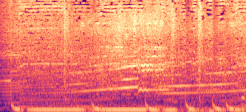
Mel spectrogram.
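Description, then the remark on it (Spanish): A racing motorcycle engine screams at high revs on the track at Cheste, where Hamilton and Rossi ride, its pitch climbing and dropping through several quick gear shifts over a few seconds, loud and continuous with no voices. “Nunca me hubiera imaginado montar en moto en pista junto a este fenómeno.”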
